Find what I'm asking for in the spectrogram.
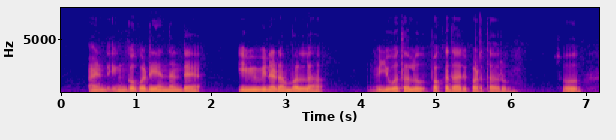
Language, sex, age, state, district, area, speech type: Telugu, male, 30-45, Telangana, Yadadri Bhuvanagiri, rural, spontaneous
